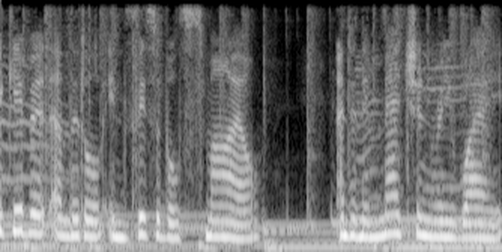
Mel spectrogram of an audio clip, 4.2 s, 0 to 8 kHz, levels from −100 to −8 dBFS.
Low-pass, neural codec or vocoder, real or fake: 7.2 kHz; none; real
